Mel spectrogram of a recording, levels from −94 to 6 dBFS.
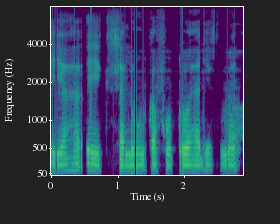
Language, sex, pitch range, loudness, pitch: Hindi, male, 100-105 Hz, -26 LUFS, 100 Hz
